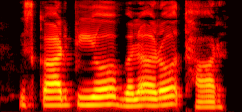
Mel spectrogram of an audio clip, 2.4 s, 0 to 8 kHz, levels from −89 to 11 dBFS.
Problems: constant background noise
